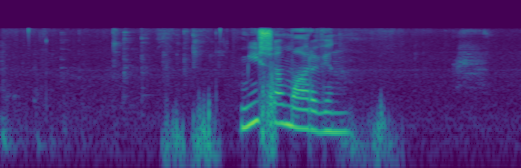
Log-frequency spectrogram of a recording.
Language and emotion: Russian, neutral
